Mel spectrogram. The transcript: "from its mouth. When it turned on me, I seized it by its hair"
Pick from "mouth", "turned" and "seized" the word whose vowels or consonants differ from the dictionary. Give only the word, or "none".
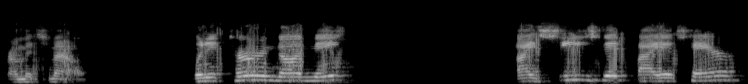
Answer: none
